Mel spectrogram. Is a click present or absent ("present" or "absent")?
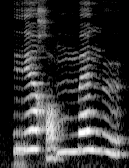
absent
